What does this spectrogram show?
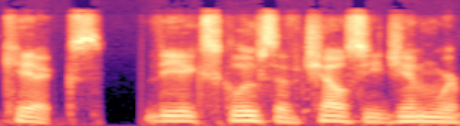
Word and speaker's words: KX: in and out of k-x pronounced kicks the exclusive Chelsea gym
